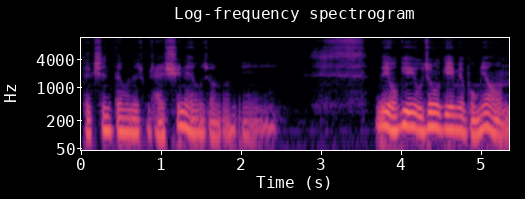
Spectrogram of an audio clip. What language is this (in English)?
Korean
